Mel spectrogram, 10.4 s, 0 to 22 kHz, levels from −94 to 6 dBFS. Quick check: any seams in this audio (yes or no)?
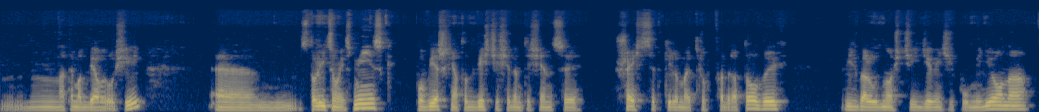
no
